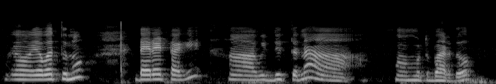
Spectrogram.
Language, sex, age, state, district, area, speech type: Kannada, female, 30-45, Karnataka, Kolar, urban, spontaneous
